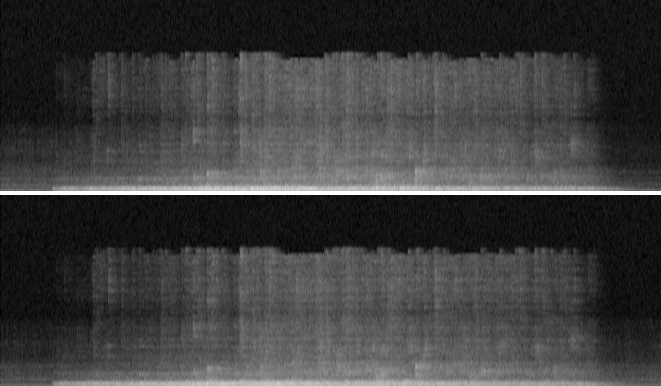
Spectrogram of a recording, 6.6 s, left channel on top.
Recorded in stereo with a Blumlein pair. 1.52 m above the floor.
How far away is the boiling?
About 0.7 m.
